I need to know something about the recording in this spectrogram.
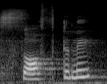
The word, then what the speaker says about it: softly: For example, the word softly and swiftly.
